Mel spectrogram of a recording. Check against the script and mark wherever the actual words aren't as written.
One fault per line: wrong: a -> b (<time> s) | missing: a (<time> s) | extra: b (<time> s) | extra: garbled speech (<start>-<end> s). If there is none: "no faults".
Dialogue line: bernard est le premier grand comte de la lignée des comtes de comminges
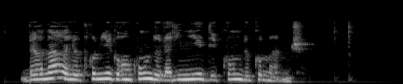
no faults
